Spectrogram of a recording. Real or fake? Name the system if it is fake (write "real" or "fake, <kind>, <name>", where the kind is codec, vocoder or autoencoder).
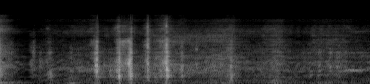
fake, vocoder, Vocos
